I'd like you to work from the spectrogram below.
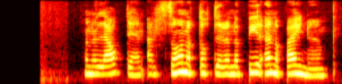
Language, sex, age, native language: Icelandic, female, 18-19, English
